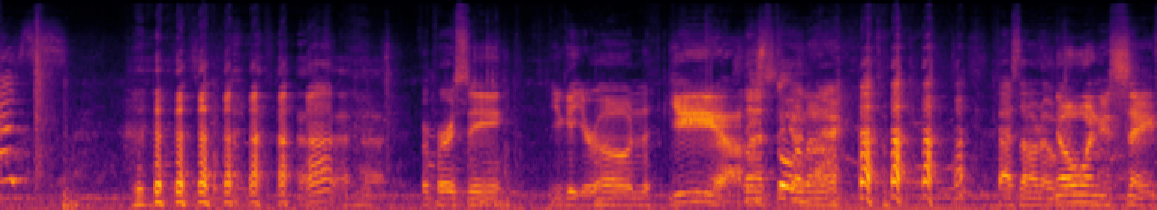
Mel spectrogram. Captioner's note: laughs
